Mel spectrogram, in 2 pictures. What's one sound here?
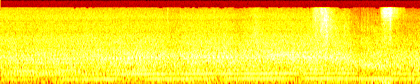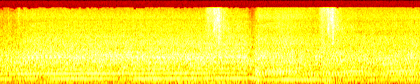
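A car engine hums steadily at high speed, shifting gear briefly.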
